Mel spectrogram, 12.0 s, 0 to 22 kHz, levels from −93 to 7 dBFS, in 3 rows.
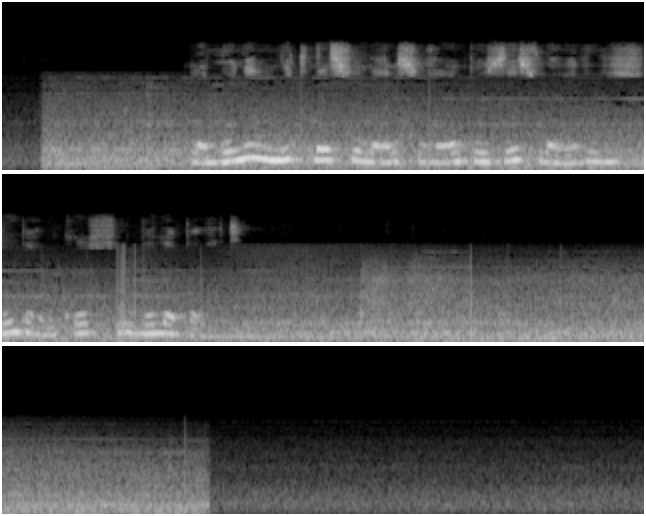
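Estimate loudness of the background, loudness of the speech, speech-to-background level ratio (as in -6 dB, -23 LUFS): -29.0 LUFS, -16.0 LUFS, 13.0 dB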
